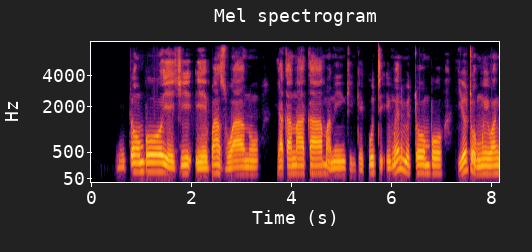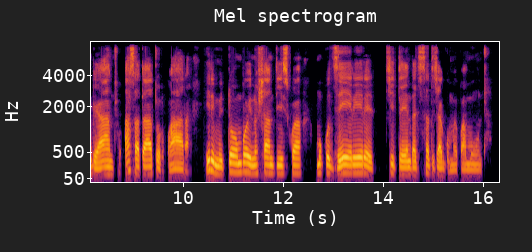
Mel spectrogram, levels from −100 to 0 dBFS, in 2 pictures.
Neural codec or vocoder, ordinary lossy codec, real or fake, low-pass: none; AAC, 48 kbps; real; 7.2 kHz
